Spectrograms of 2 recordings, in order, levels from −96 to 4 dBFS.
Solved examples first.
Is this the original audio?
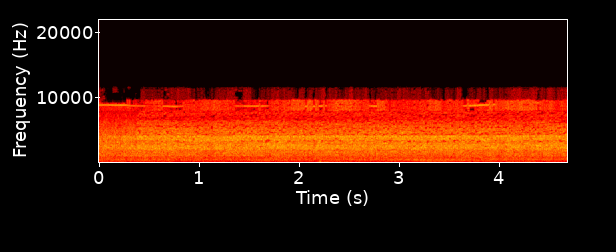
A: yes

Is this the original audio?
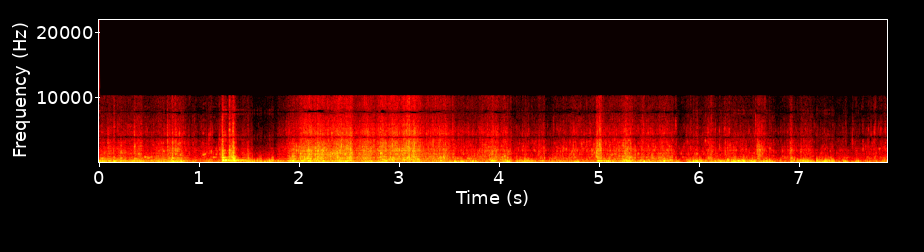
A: yes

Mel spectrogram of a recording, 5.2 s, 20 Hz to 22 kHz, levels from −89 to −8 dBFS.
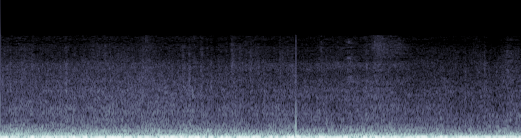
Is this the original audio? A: yes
